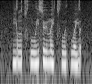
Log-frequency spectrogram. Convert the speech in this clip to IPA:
j ʊ˧ ŋ t͡sʰ uː˨˥ j s yː˧ m e˧ j t͡sʰ uː˨ j kʷ ɛː˧ j ɵ˧ t̚

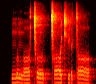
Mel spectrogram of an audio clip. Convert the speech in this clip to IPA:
ŋ o˧˥ ŋ ɔː˩˧ ǀ oː˥˨ b ǀ ɔː˧˥ cʰ ɨ˧ ɾ ʊ˧ t ɔː˥˨

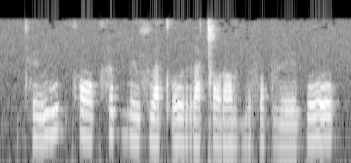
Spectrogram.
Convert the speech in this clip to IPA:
tʰ ø ŋ uː p kʰ ɔː kʰ ə p b øː sʷ a tʼ o r a ǀ ɔ ɾ ɒ v b ə f ɒ p v øː p o

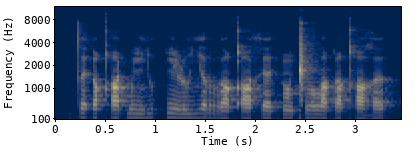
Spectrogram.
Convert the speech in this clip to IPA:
t ɜ˨ ʔ u˨ qʰ ɔ˨ k w ĩ˨ ʎ u˦ k ĩ˦˨ ɭ u˦ ʎ ʌ˦ r ɔ˨ qʼ ɒ˨ x ɜ˦ k ɔ̃˦ ǁ u˦ lˠ ʌ˦ q i˨ qʰ ɒ˦ ʁ ʌ˦

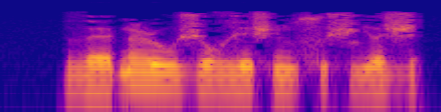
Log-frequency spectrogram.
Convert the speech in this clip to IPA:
ð ɛ ɠ ə̃ ɭ u ʒ o ɣ ɪ ʃ ə̃ ʎ sʷ ə ʃ ʎ ɐ ʒ

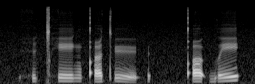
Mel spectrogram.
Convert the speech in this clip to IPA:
h ɨ ǀʰ eː ŋ qʼ ʏ tʼ ʏː ʔ | qʼ o ʔ ɡʷ e

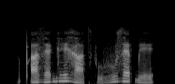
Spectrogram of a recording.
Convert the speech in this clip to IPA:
pʼ a˧ z ɛ˥ ɡʱ e˥ ɣ a˩ t͡sʼ u˩ ɣ u˥ z ɛ˥ ɓ e˧

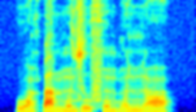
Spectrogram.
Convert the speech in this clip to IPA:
w ɔ̃˨ k͡p a˨ m ũ˦ z u˦ f ũ˨ b ɔ̃˧ ɲ ɔ̃˧

